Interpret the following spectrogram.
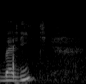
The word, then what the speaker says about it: Balik: Et pour les gens de chez Colibria qui ne me connaissent pas, je m'appelle Balik, ça se prononce Balik.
